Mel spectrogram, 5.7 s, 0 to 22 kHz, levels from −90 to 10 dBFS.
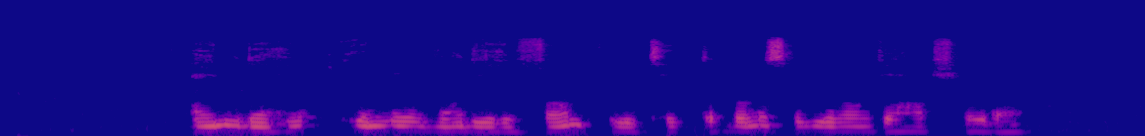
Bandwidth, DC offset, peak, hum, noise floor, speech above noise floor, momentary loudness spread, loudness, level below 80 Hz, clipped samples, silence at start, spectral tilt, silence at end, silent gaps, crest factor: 8 kHz; under 0.1%; -32 dBFS; none; -85 dBFS; 37 dB; 11 LU; -49 LUFS; -88 dBFS; under 0.1%; 0.95 s; -6 dB/octave; 0.6 s; none; 18 dB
